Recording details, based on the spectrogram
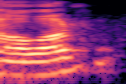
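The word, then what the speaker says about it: hour: ফলো some example, an আওয়ার, এখানে এইচটা সাইলেন্ট আছে, অ্যান অনেস্ট, এইচ সাইলেন্ট,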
